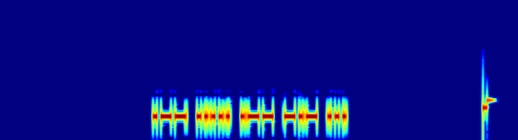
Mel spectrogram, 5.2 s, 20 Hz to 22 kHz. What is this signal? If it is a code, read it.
Morse code, heard as a keyed tone, about 33 wpm, 700 Hz. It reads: W5WKS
